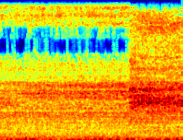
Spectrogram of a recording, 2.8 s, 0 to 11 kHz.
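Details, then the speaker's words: 2015 Holden Astra 1.6 at idle, with a steady airy whistle/hiss over a rough low rumble and high short- and long-term fuel trims: a vacuum leak through a failed PCV valve. "um engine noise whistling vehicle idling wrap and silling noise holdin astra a 2015 1.6"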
